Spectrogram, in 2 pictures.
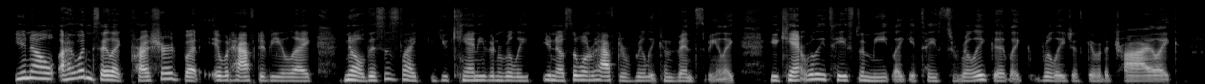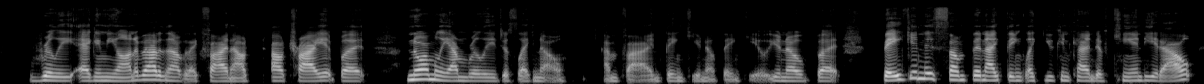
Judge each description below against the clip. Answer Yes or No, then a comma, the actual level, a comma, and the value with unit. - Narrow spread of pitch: No, average, 3.4 semitones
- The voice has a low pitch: No, medium, 180 Hz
